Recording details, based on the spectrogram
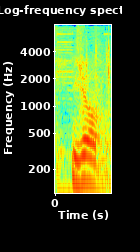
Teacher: todas as palavras que existiam em latim, em mirandês, passaram a pronunciar-se com lhe inicial, enquanto que em português se mantiveram com L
